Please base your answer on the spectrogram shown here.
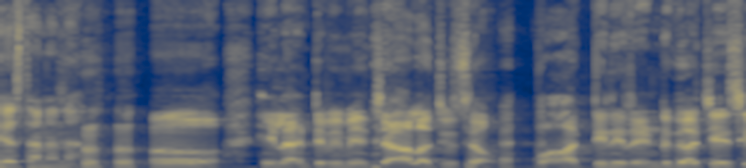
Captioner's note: sarcastically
